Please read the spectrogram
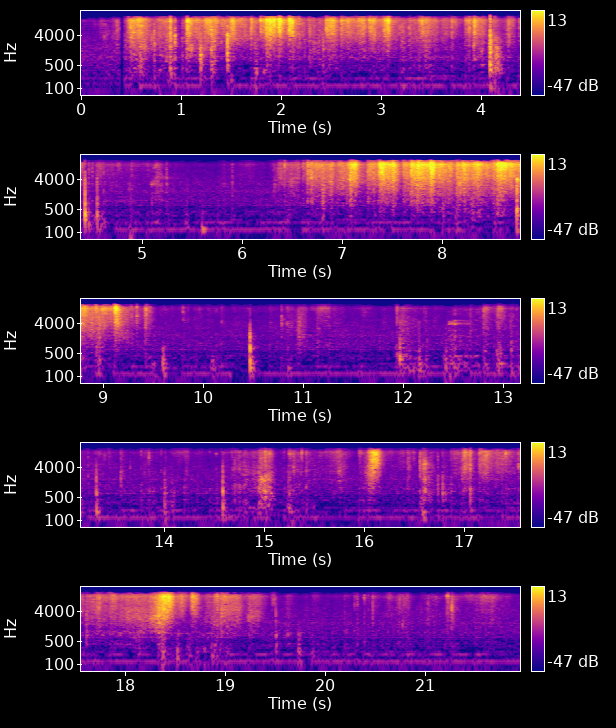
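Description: Rustling of tissue paper and a fabric dust bag as a pair of leather stiletto ankle boots is unpacked from a cardboard box, in several spells of rustling. A few sharp knocks in between come from the boots and box being handled and set down on a wooden floor.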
